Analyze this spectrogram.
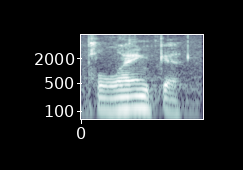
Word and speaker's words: Paul Anka: Paul Anka. Who I like to pronounce his name as one word, Palanka.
